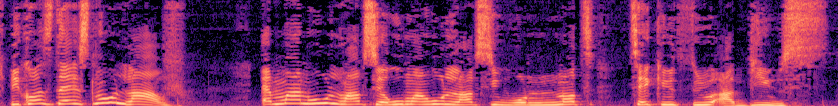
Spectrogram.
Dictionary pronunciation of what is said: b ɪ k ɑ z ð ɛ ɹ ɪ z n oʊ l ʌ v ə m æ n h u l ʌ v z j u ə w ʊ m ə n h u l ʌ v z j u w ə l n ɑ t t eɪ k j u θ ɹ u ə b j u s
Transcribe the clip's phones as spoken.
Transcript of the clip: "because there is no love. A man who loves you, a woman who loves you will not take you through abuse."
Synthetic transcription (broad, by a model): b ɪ k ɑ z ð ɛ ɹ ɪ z n oʊ l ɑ v ə m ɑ n h u l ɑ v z j ə w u m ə n h u l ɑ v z j u w ə l n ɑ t t eɪ k j u θ ɹ u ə b j u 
